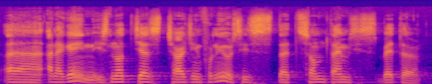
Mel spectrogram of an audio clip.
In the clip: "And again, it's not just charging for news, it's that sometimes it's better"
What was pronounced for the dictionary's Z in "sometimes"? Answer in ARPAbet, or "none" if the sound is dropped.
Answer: S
